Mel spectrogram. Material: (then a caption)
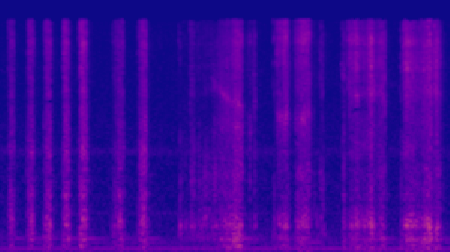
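Plaster. A wooden chisel tool scratches and scrapes a solid yellow-green plaster dig-kit block. Short, dry scratching strokes come in quick succession, then give way to longer, gritty rasping scrapes with a bright, crumbly texture.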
